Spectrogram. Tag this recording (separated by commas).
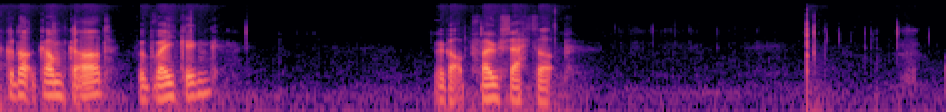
Speech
